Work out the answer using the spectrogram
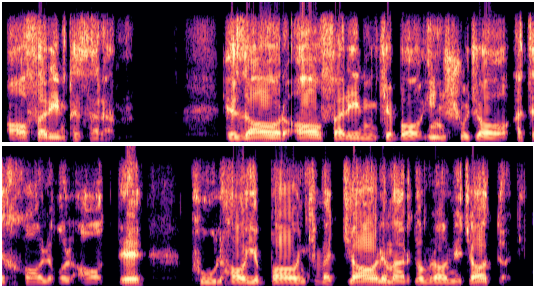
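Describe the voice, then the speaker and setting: A man voicing an older male bank chief who gives loud, commanding orders. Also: mid-range voice, no room sound, natural voice. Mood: praising. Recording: dull, dry, lo-fi recording.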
